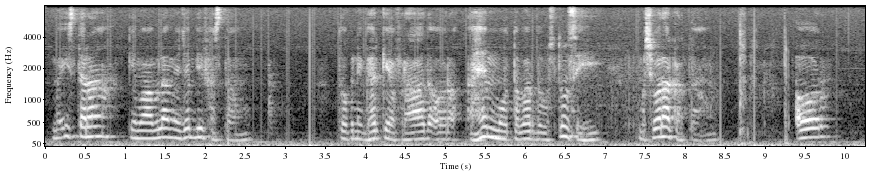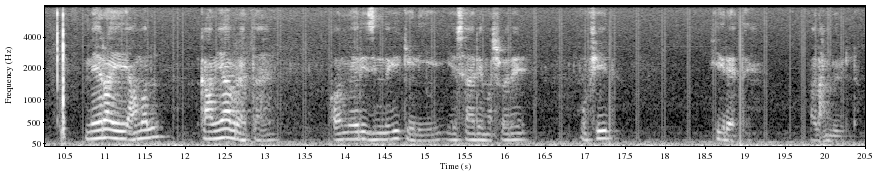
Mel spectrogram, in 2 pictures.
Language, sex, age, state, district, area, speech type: Urdu, male, 18-30, Delhi, South Delhi, urban, spontaneous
